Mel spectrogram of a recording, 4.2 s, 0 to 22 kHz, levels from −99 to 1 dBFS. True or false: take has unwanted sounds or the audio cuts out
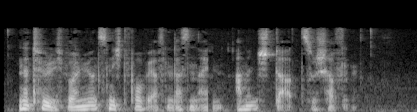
true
